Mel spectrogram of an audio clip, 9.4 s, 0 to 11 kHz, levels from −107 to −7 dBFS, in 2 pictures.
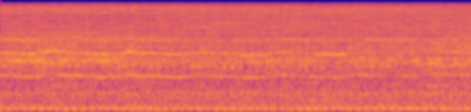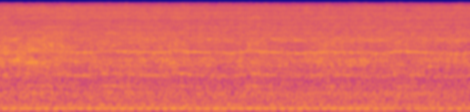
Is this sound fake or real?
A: fake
